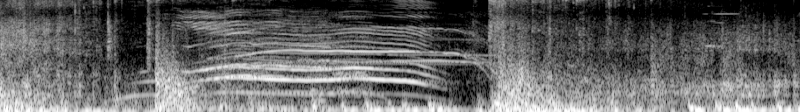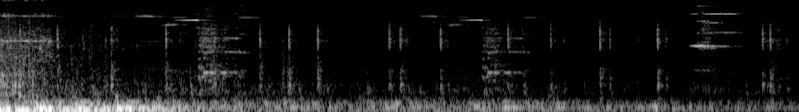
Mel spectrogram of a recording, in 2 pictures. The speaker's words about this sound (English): Is it possible one of the volcanoes is erupting again? Sure, it's possible. Volcanoes can erupt for days. I was actually surprised when it stopped. Toothpick? The volcano starts to lava bomb!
